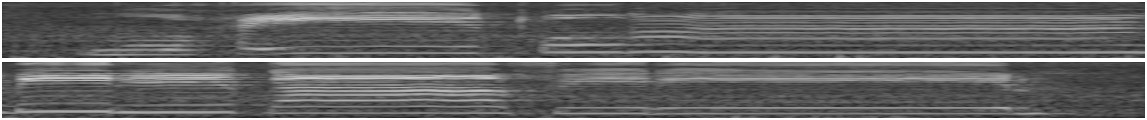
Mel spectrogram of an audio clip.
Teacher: تم پہ اخفاء شفی ہے، غنہ کریں گے، آواز کو ناک میں چھپا کر پڑھیں گے۔ · یا ساکن سے پہلے ہاں کے نیچے زیر ہے، تو یا مدہ اس کو بھی لمبا کرنا ہے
